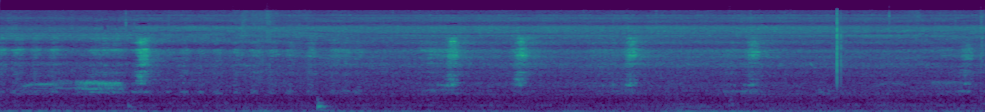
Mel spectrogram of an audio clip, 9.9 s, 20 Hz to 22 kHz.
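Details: A Cape Crow calling at an African waterhole in the morning on 1 August 2025 gives short, harsh, rasping caws, repeated roughly every second, over a steady low outdoor rumble.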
